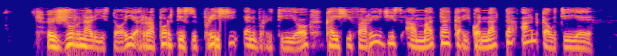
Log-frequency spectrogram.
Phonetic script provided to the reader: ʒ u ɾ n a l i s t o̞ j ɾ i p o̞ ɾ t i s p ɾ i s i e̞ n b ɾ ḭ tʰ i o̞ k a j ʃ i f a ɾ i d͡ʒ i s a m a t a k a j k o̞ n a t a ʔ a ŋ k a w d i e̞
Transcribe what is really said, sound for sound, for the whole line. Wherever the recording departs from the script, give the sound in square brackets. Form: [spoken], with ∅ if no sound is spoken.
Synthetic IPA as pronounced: ʒ u ɾ n a l i s t o̞ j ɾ [a] p o̞ ɾ t i s p ɾ i [ʃ] i e̞ n b ɾ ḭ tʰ i o̞ k a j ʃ i f a ɾ i d͡ʒ i s a m a t a k a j k o̞ n a t a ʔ a ŋ k a w [t] i e̞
